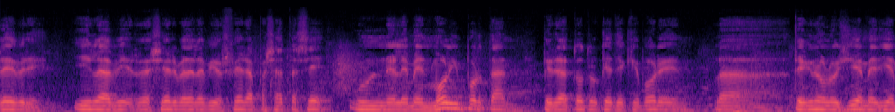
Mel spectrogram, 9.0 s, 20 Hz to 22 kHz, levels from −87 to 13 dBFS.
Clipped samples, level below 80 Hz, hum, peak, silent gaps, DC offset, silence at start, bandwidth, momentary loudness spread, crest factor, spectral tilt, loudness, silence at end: under 0.1%; -44 dBFS; none; -10 dBFS; none; under 0.1%; 0 s; 12.5 kHz; 8 LU; 18 dB; -6.5 dB/octave; -27 LUFS; 0 s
